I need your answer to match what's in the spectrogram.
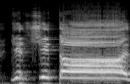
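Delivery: very loud, stretched-out, jeering, taunting yell. Retelling a match where Maniac kills Divios and yells at him: Maniac's taunting shout. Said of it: "He goes".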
